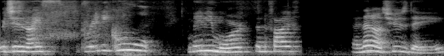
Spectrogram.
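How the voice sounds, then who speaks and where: A woman speaks very slowly in a dark, mellow tone, her high pitch showing ordinary variation. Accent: French. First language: French. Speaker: vlogger. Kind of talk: casual vlog chat. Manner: casual, conversational.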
